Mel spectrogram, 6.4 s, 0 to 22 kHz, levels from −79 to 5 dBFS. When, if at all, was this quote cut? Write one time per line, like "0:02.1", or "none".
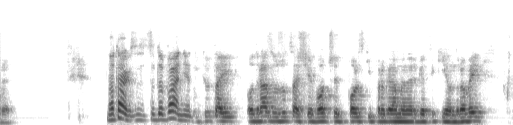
0:02.4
